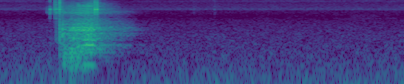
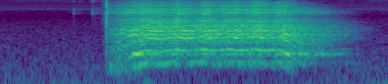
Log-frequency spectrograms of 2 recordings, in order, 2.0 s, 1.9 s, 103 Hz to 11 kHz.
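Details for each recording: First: 1981 Suzuki GS650GL during rebuild teardown: short thin starter whir, then a labored spin that dies without firing; the battery smells of rotten eggs, so a failing battery is starving the starter. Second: 1981 Suzuki GS650GL during rebuild, starter run off a different battery: strong, fast, even whir for about a second, spinning freely; far more power than before, confirming the original battery is shot.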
